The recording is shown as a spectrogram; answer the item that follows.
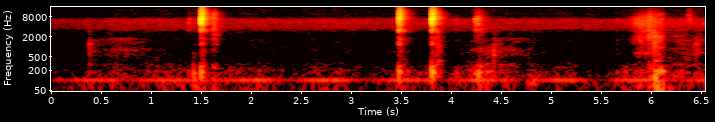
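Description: A few sharp clicks from the small tactile push button on a Parkside 20 V battery's LED circuit board being pressed and moved, two of them close together about halfway. The button makes only intermittent contact, so the charge LEDs light only sometimes, a fault the owner puts down to dust inside the button or a break in the circuit board.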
